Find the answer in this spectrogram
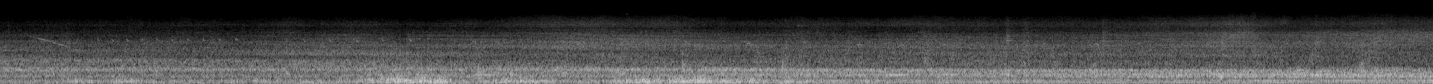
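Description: Passenger railroad cars rolling over the track, wheels clattering, with a steady low hum under it. The clatter swells louder about 4 and 7 seconds in.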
